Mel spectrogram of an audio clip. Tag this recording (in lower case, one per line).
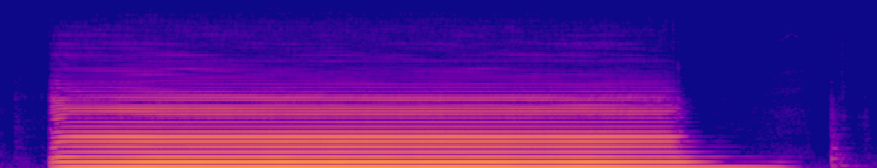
music
bowed string instrument
musical instrument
